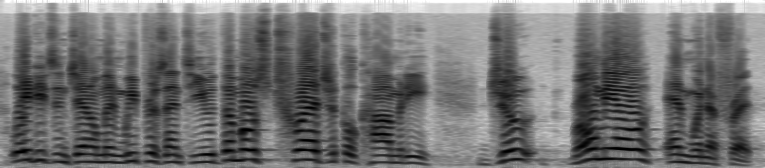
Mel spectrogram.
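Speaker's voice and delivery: showman's opening call; grand stage announcement. Acted. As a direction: announce it to the whole house. Announcing the play to the audience.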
